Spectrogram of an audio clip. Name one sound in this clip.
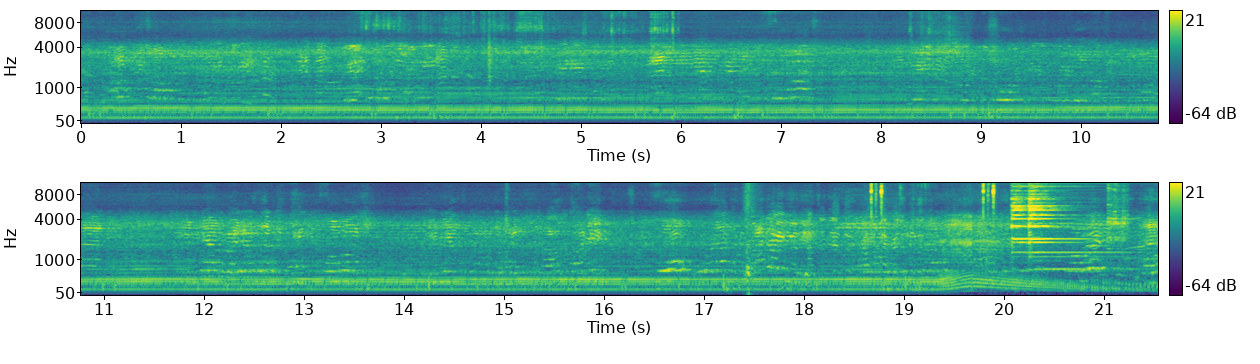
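A motorcycle engine idles with a steady low hum, then winds down.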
